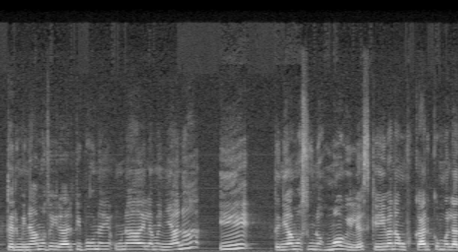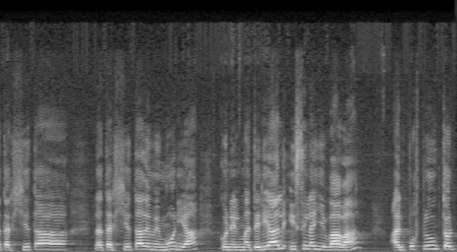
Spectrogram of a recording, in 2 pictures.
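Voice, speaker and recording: A woman with a Chilean accent gives an informal talk as a producer. Her voice sits a bit high, and she tells her story conversationally, repeating words for emphasis. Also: a little mellow. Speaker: podcast producer giving a talk.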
